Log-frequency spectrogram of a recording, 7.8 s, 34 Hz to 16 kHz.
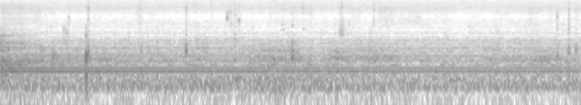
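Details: LM805 (805 tube) amplifier on the bench, tubes swapped left and right to trace the noise: a faint, constant low residual hum on a quiet background. The hum comes from noisy output tube V02.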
